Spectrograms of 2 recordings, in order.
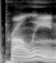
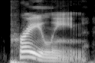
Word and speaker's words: praline: The Louisiana praline is a distinct departure from its firm, chocolatey European ancestors. And just so we're all on the same page, the correct pronunciation is indeed praline, not pray-lean.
